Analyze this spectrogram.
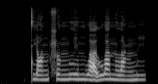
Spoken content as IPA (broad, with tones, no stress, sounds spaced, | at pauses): t̪ j ɑ˨˦ ŋ ʂ ɤ˨˦ ŋ l i˨˦ n̪ w ä̰˨˩ l w a˥˨ n l ɑ˨˦ ŋ m i˧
